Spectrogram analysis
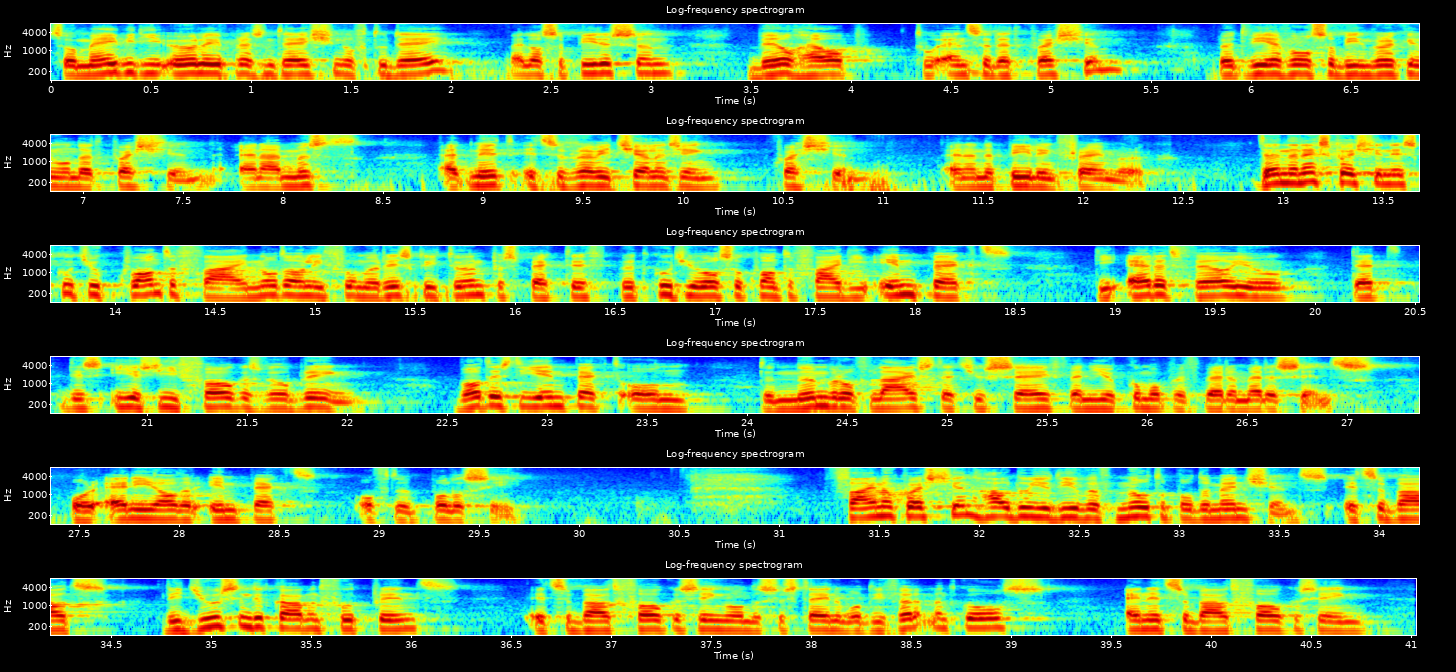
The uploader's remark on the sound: These views were first aired at The AQR Asset Management Institute's conference: Insight Summit.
